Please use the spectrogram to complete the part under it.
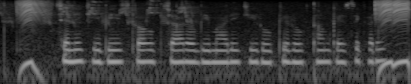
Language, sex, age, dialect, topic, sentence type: Chhattisgarhi, female, 31-35, Eastern, agriculture, question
